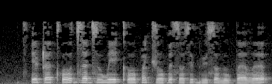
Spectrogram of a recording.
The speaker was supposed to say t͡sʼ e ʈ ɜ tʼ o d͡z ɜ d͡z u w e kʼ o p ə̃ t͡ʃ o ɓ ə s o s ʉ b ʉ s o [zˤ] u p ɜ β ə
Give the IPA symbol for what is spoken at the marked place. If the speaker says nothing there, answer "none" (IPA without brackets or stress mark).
ð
